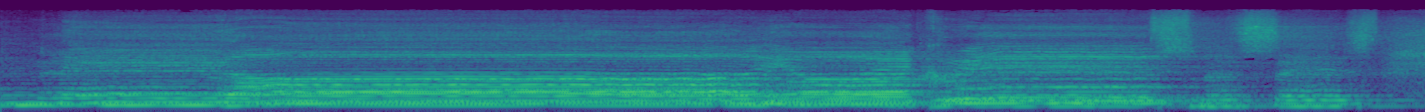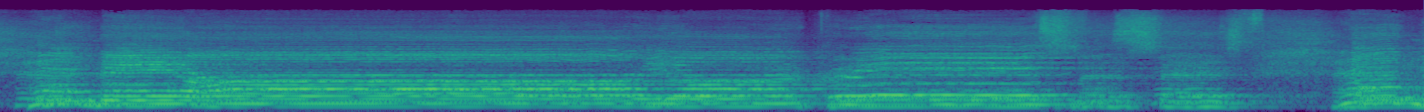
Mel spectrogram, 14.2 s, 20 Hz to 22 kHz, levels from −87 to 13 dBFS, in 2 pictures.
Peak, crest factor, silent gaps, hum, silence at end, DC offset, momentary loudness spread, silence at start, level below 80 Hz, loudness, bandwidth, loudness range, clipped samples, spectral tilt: -4 dBFS; 14 dB; none; none; 0 s; under 0.1%; 8 LU; 0 s; -70 dBFS; -19 LUFS; 16 kHz; 4 LU; under 0.1%; -3.5 dB/octave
